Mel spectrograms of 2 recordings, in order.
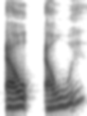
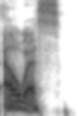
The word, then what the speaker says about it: Elwes: But my MVP, you just pronounced this like Carrie Elwes? – I think it's Elwes.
